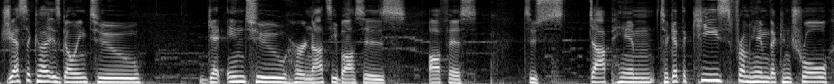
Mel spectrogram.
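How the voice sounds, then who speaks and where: Halting, wry man podcasting over music. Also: fairly high pitch, darkish tone, clean tone. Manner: foul-mouthed, sarcastic. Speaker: podcast host recapping a script. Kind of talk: casual chat, joking recap. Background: music bed.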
